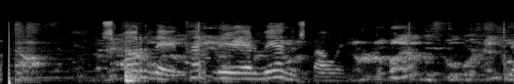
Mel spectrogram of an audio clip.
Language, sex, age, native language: Icelandic, female, 11, Icelandic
